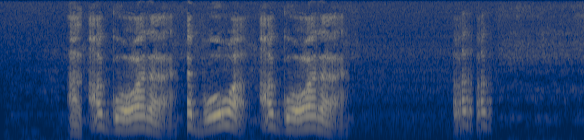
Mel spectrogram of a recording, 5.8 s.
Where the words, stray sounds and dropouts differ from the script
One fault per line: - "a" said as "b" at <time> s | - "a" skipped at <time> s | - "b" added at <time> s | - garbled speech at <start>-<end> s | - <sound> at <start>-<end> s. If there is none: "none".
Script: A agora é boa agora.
- laugh at 4.5-4.9 s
